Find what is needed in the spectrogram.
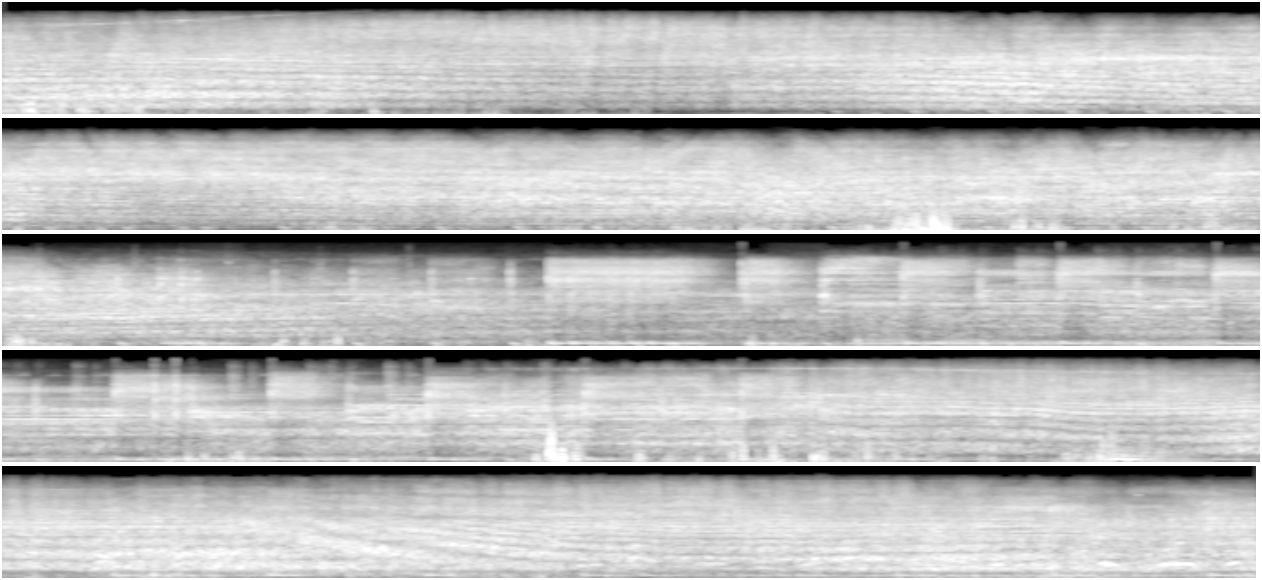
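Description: Jet aircraft flying past, a continuous rushing jet sound whose pitch sweeps up and down as the planes pass by. Music with a stepping bass line joins in over the middle stretch.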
